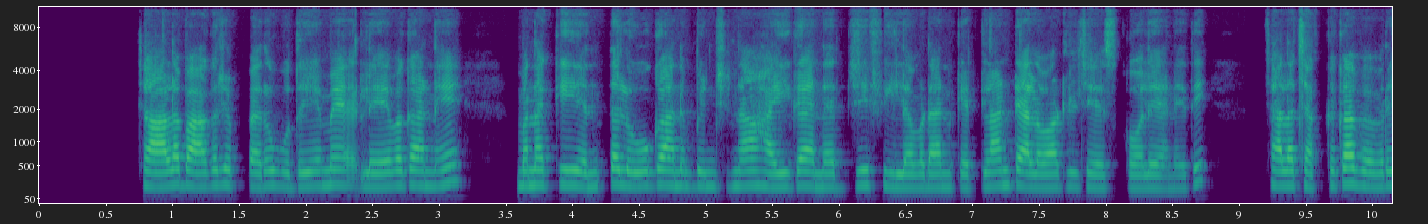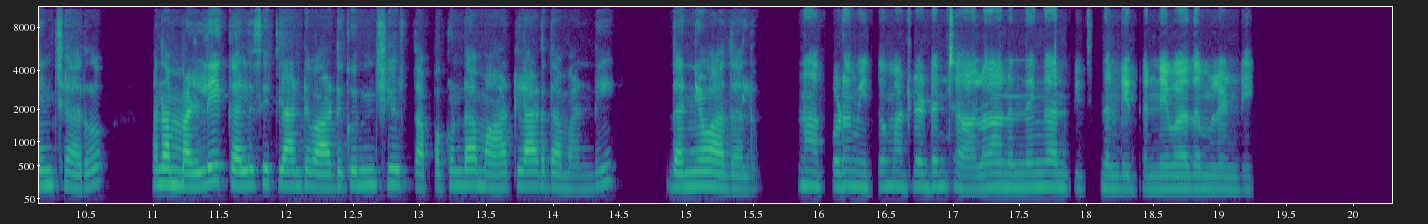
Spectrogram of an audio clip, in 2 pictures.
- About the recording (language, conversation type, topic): Telugu, podcast, ఉదయం ఎనర్జీ పెరగడానికి మీ సాధారణ అలవాట్లు ఏమిటి?
- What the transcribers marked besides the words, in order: in English: "లోగా"; in English: "ఎనర్జీ"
